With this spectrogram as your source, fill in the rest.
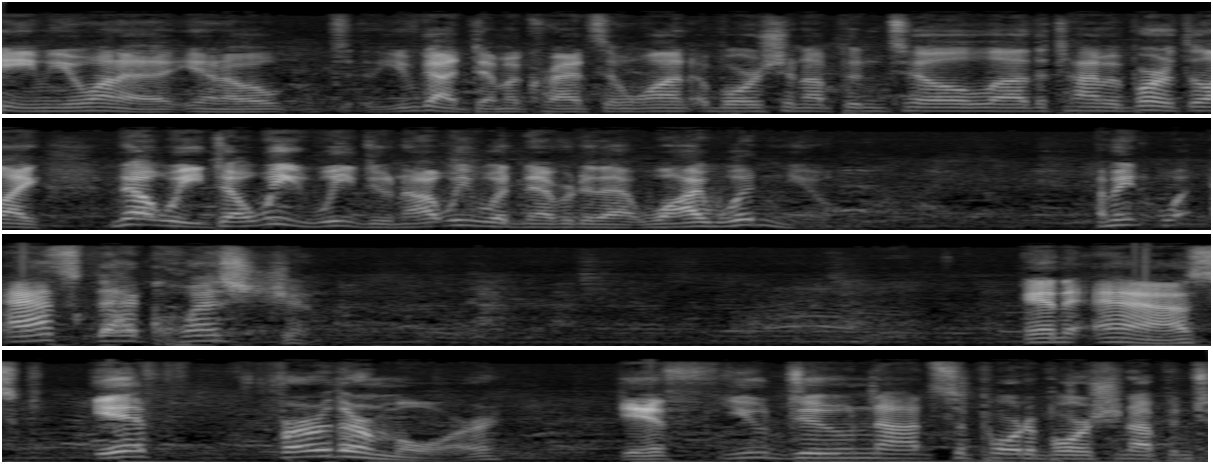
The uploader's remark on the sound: live at Scramblers Diner for the Friday Road Show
